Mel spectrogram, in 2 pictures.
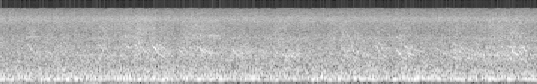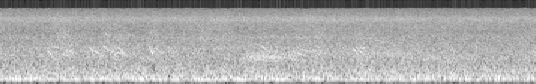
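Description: Faint birds chirping over a steady outdoor hiss.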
